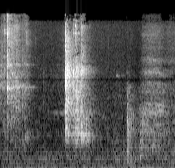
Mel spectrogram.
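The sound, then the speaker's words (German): Glasses and dishes clink and clatter as vodka is served, in three short bursts, with bright rattling contacts around one and a half seconds in, then quieter handling sounds; no one speaks. “Also dann serviere ich uns mal.”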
